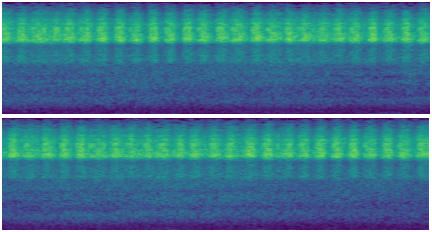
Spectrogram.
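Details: Cicada chorus in summer heat at a lonely Greek island shore on the Adriatic sea; sharp, sizzling buzz swelling and fading in even pulses near three per second, backed by splashing surf.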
